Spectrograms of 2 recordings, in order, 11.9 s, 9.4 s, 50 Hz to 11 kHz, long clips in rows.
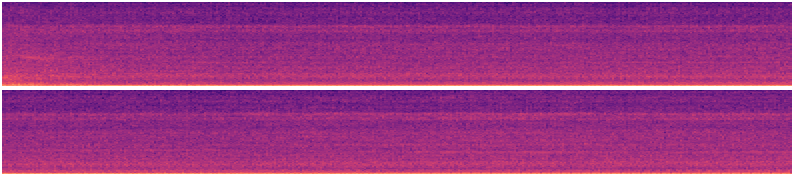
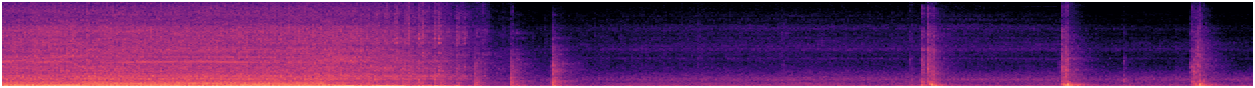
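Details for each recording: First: Jeep XJ with swapped 350 V8, after valve adjustment fixed the dead cylinders: it fires within a second and settles into a deep, smooth, even idle with no misses or ticking. It runs clean on all cylinders. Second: Jeep XJ with swapped 350 V8, first startup, distributor loose: it catches and runs rough and lumpy for under three seconds, then dies with a few clunks. Only some cylinders fire; number one appears not to fire, and only the cylinders with compression work.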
